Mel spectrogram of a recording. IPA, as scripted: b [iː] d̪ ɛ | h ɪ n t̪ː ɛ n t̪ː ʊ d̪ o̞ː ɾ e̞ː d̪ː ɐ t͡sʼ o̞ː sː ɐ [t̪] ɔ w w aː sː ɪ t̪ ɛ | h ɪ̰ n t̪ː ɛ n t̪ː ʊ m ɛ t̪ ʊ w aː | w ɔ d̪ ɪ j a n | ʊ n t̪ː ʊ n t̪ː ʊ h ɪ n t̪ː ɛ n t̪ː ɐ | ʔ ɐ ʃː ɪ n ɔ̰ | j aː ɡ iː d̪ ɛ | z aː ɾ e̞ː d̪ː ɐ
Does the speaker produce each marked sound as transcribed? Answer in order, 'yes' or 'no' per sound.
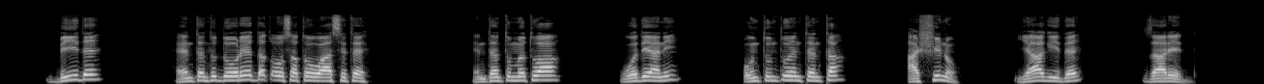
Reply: yes, yes

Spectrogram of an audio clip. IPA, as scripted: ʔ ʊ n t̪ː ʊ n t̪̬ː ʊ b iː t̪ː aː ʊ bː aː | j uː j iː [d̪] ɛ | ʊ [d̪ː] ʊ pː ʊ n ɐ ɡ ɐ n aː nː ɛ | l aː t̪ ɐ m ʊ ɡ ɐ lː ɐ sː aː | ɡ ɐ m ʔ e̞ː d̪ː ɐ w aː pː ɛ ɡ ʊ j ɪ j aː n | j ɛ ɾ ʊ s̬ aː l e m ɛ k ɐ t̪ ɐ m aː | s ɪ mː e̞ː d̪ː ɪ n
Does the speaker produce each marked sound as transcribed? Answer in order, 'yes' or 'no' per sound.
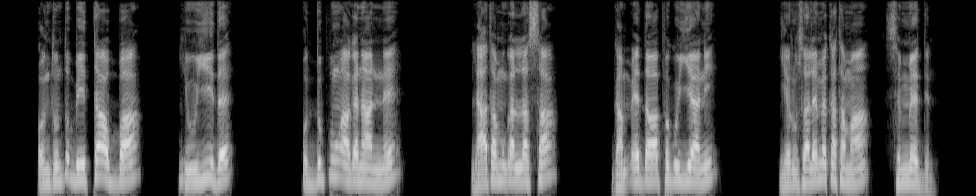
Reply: yes, yes

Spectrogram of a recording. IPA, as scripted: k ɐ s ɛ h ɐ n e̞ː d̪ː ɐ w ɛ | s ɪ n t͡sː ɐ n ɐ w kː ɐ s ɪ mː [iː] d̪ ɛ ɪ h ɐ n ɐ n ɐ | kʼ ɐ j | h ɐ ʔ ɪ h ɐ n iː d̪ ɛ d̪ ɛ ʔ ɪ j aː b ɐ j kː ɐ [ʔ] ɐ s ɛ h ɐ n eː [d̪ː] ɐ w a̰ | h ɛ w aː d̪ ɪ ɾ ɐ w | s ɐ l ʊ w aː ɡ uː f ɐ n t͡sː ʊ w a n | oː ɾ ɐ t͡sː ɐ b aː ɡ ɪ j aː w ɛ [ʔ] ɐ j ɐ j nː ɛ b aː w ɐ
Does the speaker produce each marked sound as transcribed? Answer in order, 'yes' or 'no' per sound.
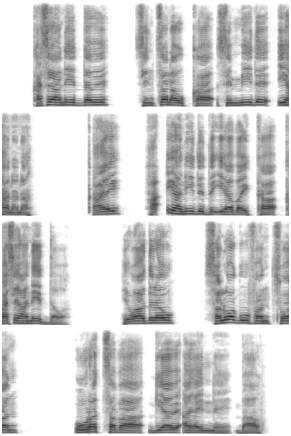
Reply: yes, no, yes, yes

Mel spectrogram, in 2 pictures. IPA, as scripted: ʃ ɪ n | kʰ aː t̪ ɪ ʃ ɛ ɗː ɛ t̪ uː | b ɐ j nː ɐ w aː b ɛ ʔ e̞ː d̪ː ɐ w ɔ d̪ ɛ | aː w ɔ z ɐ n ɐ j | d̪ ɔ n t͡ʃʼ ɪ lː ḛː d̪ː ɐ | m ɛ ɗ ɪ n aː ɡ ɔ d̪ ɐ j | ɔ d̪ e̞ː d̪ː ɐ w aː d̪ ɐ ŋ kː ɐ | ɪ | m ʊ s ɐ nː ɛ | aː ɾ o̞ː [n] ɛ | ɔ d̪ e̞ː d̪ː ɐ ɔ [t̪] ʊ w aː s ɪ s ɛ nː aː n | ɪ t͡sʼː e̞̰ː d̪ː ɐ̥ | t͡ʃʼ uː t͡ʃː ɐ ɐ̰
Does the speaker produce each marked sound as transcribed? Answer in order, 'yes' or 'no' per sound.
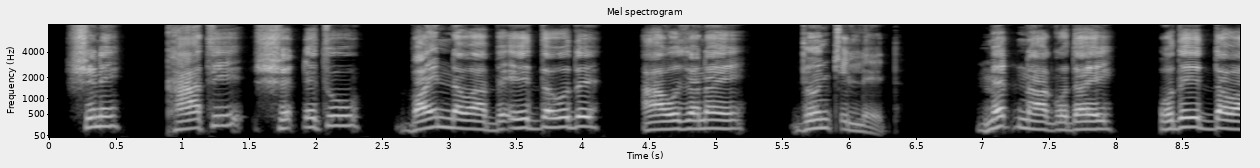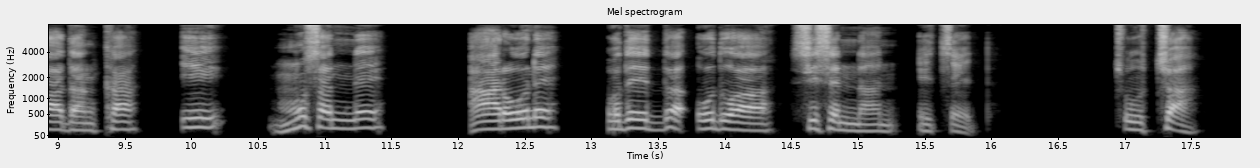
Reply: yes, no

